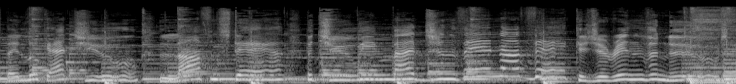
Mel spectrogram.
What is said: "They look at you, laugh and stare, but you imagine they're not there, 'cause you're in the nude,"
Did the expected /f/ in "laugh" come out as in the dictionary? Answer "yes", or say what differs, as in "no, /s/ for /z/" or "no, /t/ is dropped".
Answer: yes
